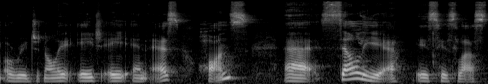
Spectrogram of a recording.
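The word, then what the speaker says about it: Selye: stress research was done by hans and i'm pronouncing that in swedish i believe it's a german name originally h-a-n-s hans celia is his last name last name s-e-l-y-e celia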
